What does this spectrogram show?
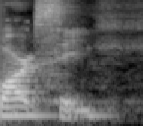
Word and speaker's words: Boardssey: is asking, is it pronounced like Odyssey or like Morrissey, like Boardssey, board? How do you pronounce it? We pronounce Boardssey. Boardssey.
